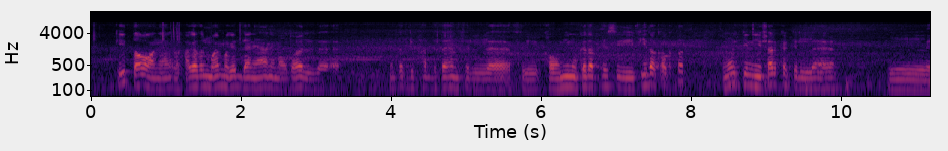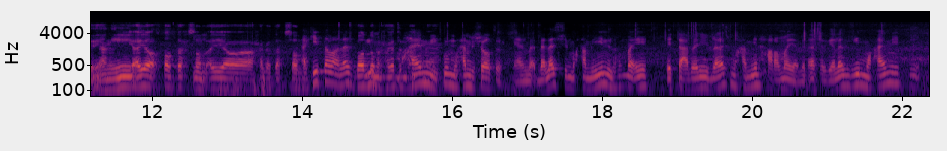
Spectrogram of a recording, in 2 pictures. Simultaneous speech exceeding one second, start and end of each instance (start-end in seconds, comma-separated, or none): 14.6-15.9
